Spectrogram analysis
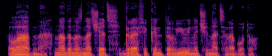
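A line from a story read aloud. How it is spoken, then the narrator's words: Sighing. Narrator (Russian): вздохнула Ангелина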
